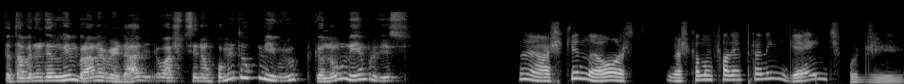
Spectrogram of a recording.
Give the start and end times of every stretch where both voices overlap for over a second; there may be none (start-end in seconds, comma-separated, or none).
none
